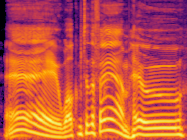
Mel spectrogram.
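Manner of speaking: high, cheery greeting; excited welcome. Real, not acted. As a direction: welcome them in brightly. Welcoming a new member.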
